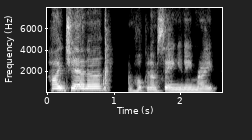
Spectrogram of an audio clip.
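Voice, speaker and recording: A middle-aged woman with a Brooklyn accent, a psychic medium hosting a casual live video and greeting viewers. She talks in a warm, reassuring way, restarting phrases and leaning on "you know.". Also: deep voice, normal speed, a little hiss or hum. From Brooklyn, New York. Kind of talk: casual live-stream talk, reading viewer comments.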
